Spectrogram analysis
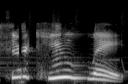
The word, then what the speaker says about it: SirQlate: It's circulate. Like circulate.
